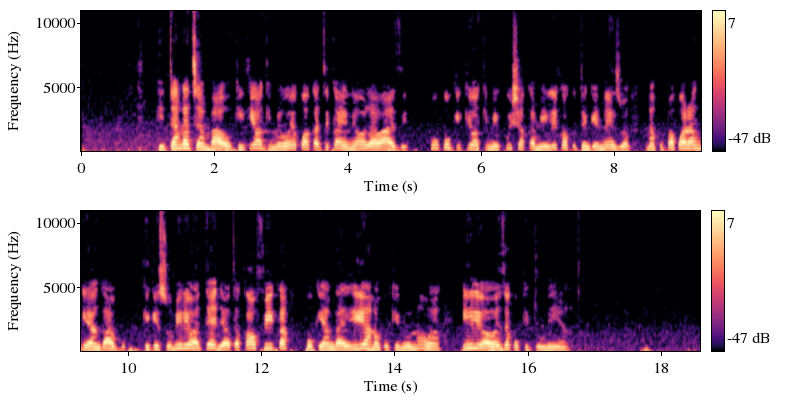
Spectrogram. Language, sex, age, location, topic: Swahili, male, 25-35, Dar es Salaam, finance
